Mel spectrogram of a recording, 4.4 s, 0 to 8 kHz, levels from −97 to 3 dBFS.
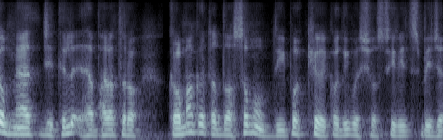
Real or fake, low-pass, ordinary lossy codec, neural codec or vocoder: fake; none; none; codec, 16 kHz, about 1 kbps, DyCAST, with the encoder's durations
